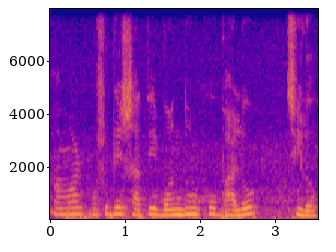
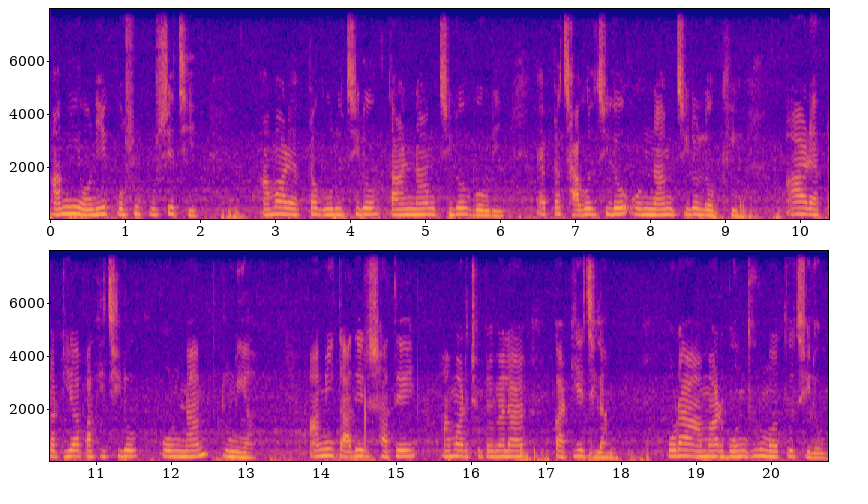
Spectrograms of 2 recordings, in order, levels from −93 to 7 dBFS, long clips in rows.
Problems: constant background noise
